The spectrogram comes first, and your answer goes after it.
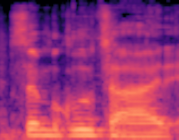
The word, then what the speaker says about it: semaglutide: but they can't fight the fact that this semaglutide, did I say it right? Yep. Okay, semaglutide and the Ozempics, the Mounjaros, the Wegovys is effective and is out here working.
